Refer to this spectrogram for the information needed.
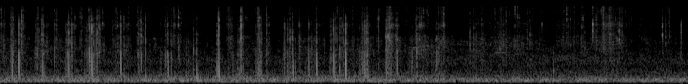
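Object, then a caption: Granite boulder. Fingertips and short nails scratch the rough surface of a large, solid, speckled granite boulder resting in dry leaves. A dense, crackly scratching runs throughout, with many short, sharp clicks over a steady low rumble.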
